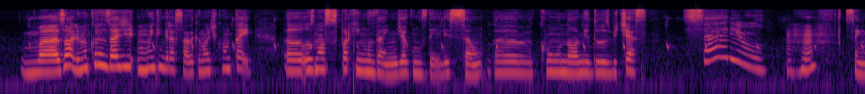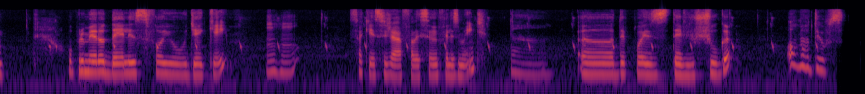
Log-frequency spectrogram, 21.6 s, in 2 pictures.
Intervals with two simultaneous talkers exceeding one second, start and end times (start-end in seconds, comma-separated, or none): none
